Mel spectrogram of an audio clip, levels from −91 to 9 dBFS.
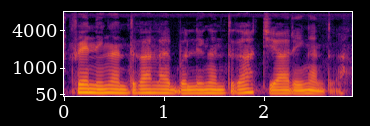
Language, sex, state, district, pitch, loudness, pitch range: Wancho, male, Arunachal Pradesh, Longding, 120 Hz, -18 LUFS, 110-125 Hz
